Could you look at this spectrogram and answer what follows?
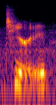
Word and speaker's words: Teary: you don't know me I am teary that's how you say my name by the lot by the way is teary I'm 21 years old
